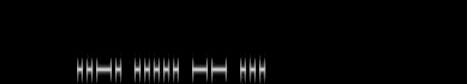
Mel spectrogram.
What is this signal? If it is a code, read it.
Morse code, heard as a keyed tone, about 25 wpm, 700 Hz. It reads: F5MS
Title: DXCC-100 Call Signs - 4 Characters - 25wpm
